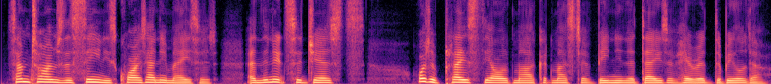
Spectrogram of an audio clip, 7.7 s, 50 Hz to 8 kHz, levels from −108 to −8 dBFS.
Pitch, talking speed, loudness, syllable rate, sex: 200 Hz, 200 wpm, -17 LUFS, 5.8 syllables/s, female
